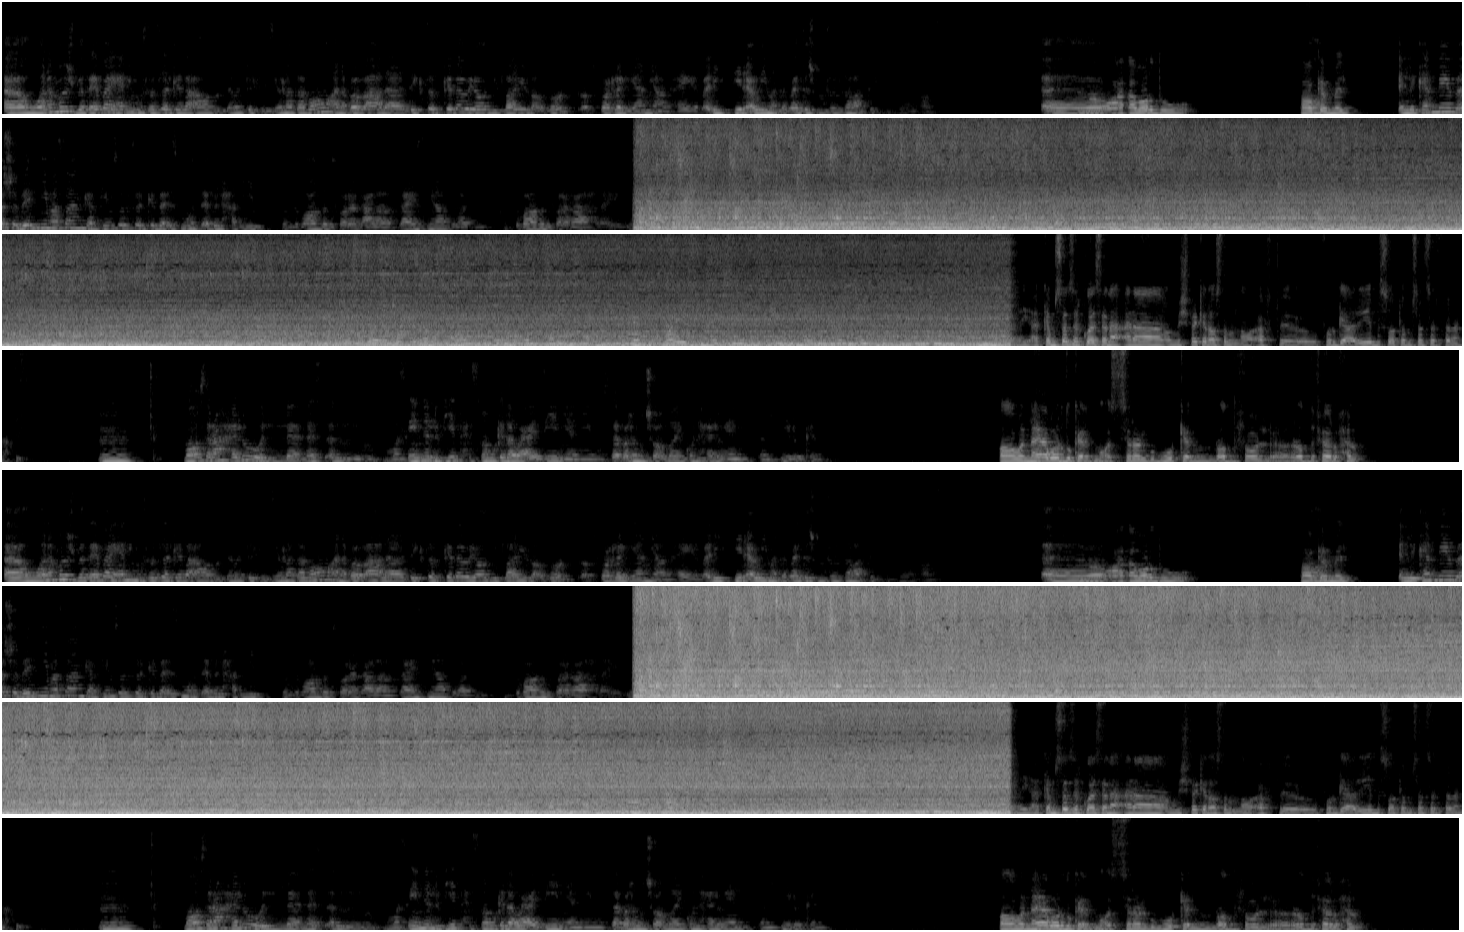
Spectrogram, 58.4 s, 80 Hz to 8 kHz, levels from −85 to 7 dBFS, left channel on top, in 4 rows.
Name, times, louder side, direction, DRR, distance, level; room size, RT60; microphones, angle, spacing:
voice 1, 0.0-8.6 9.0-9.3 10.4-11.0 13.0-13.2 14.0-19.4 19.7-20.9 22.0-24.1 24.5-27.2 27.5-30.2 31.6-32.4 38.7-39.0 44.8-45.1 45.6-52.0, left 1 dB, 85° left, 3.9 m, -49 dB
voice 2, 10.7-11.8 13.0-13.5 22.9-23.2 32.4-34.9 35.5-37.9 39.1-43.9 53.8-57.3, left 2 dB, 30° left, 0.9 m, -43 dB
sound 1, 20.9-39.3, right 6 dB, 70° right, 0.5 m, -26 dB
9.4 x 5.3 x 4.8 m
head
